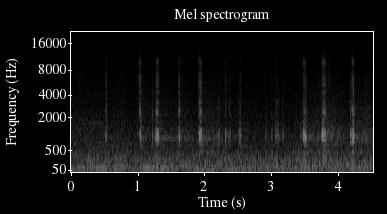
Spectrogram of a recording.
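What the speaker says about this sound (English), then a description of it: "Really sort of loose pen strokes" Loose pen strokes sketching a building for a watercolour make faint, close scratchy scribbles on paper, coming in quick irregular taps and short strokes against a quiet background.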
